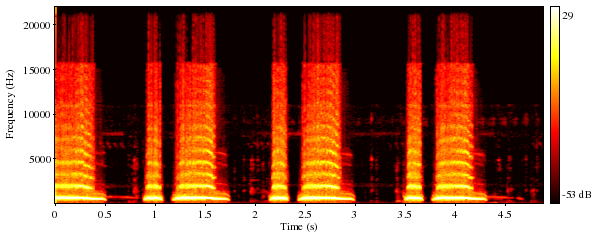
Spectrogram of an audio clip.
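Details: Close, loud calls from a decoy spotted dove meant to lure wild doves: three phrases, each a short coo then a long full coo gliding downward, given about every one and a half seconds.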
